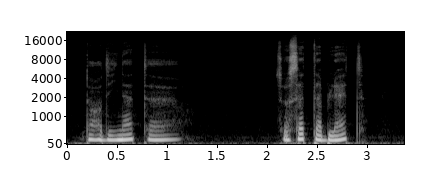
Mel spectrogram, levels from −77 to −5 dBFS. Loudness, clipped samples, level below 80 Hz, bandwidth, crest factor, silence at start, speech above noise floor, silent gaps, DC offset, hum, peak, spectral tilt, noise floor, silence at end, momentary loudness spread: -27 LUFS; under 0.1%; -46 dBFS; 17.5 kHz; 16 dB; 0.05 s; 32 dB; none; under 0.1%; none; -12 dBFS; -6 dB/octave; -58 dBFS; 0.4 s; 14 LU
